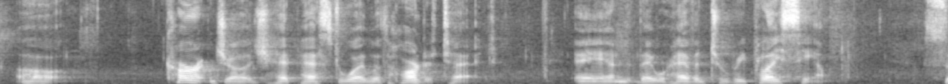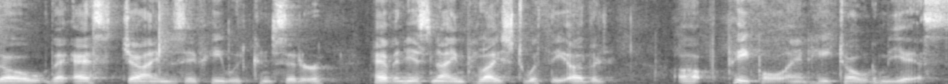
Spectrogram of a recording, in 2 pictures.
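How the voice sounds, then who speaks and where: A dark, mellow tone in a Texan accent, moderate in pace, with fairly even intonation. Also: woman, very deep, low pitch for a woman. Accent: Texan (US Southern). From Texas, Houston area. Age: 80s+. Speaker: local elder, widow of a doctor and judge. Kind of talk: oral history interview. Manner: halting, many fillers.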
